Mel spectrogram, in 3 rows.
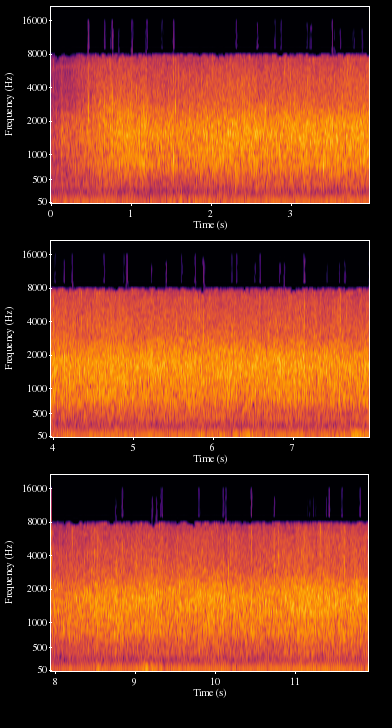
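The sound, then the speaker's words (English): A crowd claps steadily and loudly for about twelve seconds as a 93-year-old World War II Army Air Corps veteran is introduced, a dense, sustained wash of hand claps with no pauses or voices standing out. “I might suggest that you hold your applause, or at least standing up each time until the end.”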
